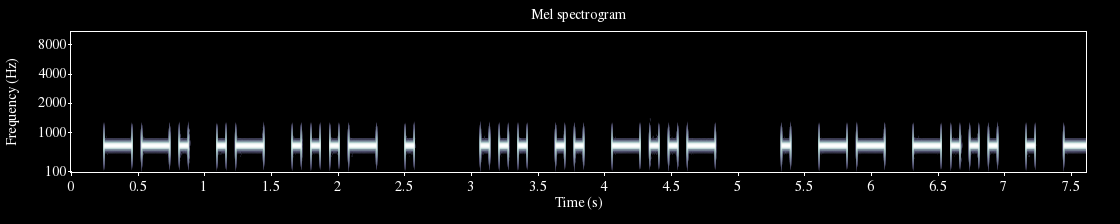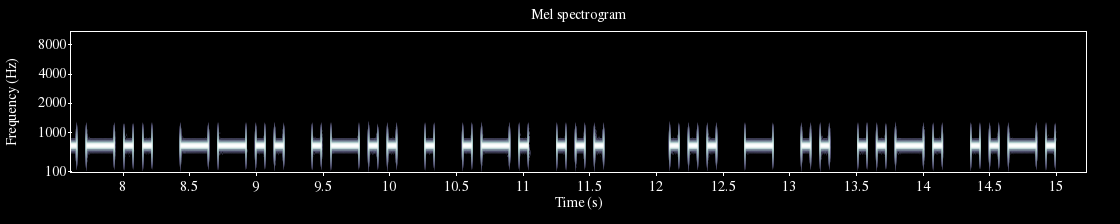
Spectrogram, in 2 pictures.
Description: Morse code, heard as a keyed tone, about 17 wpm, 700 Hz. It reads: GAVE SIX EMBEZZLERS STIFF
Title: Pangram Challenge v2 - 17wpm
